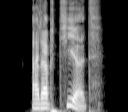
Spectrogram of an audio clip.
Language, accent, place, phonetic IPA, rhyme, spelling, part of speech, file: German, Germany, Berlin, [ˌadapˈtiːɐ̯t], -iːɐ̯t, adaptiert, verb, De-adaptiert.ogg
- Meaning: 1. past participle of adaptieren 2. inflection of adaptieren: second-person plural present 3. inflection of adaptieren: third-person singular present 4. inflection of adaptieren: plural imperative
